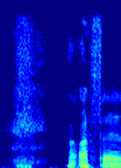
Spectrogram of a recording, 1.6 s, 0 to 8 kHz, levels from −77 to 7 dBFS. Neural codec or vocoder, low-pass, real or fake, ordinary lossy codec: vocoder, 44.1 kHz, 128 mel bands, Pupu-Vocoder; 7.2 kHz; fake; none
